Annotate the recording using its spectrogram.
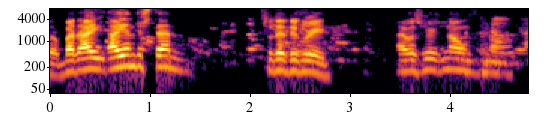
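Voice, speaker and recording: A man with an unremarkable speaking voice and fairly high pitch talks at a moderate pace with ordinary pitch variation. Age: 40s. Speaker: energy healing teacher. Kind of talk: Q&A after a workshop. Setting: public talk without microphone.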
